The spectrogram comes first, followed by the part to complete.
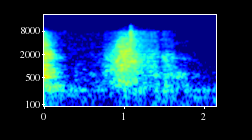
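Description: Near silence, with one short, soft noise without pitch about a second in.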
